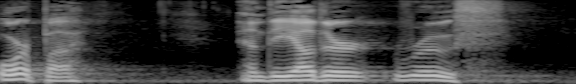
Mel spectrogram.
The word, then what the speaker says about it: Orpah: It's going to be hard for some of us because people couldn't pronounce the name, and so they began to call her Oprah instead of Orpah, which is what the birth certificate originally said. So every time I say Orpah, I think I'm mispronouncing the name. But it's Oprah's name who's wrong, not this woman's name who's wrong.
